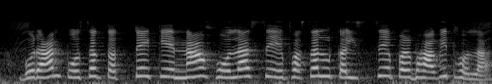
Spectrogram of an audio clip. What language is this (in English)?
Bhojpuri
